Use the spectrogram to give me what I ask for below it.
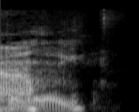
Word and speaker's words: Burghley: Well, it's spelled B-U-R-G-H-L-E-Y, but I think it's still Burley.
